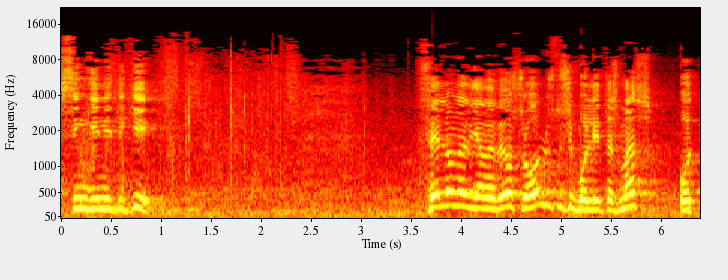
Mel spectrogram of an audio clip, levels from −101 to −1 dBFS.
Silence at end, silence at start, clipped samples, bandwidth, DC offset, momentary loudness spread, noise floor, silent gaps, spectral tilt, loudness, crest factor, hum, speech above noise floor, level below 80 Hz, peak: 0 s; 0 s; under 0.1%; 13 kHz; under 0.1%; 22 LU; -37 dBFS; none; -5 dB/octave; -16 LUFS; 18 dB; none; 21 dB; -46 dBFS; 0 dBFS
